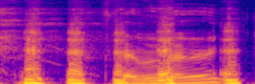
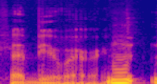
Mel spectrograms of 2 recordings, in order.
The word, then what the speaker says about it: February: In the United States, the most common pronunciation of the word is February. – That's what I said, February. – Merriam-Webster and American Heritage Dictionaries consider this common pronunciation correct, along with the less common but more traditional standard February, which is how I pronounce it. And, okay, the acceptance of February irritates fans of the traditional standard.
